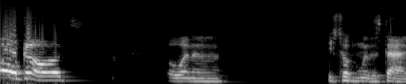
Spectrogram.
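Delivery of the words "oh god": mock very high, loud, tearful sobbing wail. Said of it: "And they start crying, like".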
